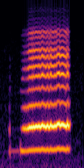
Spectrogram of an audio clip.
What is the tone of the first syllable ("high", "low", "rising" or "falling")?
high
